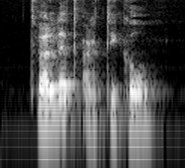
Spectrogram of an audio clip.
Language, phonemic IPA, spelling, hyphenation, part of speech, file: Dutch, /tʋaːˈlɛt.ɑrˌti.kəl/, toiletartikel, toi‧let‧ar‧ti‧kel, noun, Nl-toiletartikel.ogg
- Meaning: a toiletry, an item used for personal hygiene or grooming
